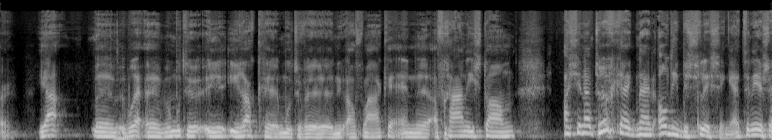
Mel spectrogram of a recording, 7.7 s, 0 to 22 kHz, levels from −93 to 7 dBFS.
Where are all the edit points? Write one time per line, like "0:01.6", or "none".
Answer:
0:05.5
